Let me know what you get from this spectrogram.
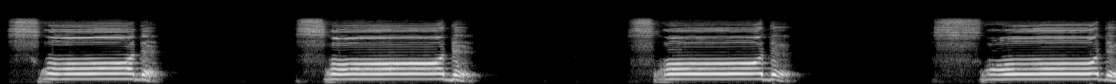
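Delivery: صاد said thick and full-mouthed, slow; heavy saad. Shown as a demonstration. Teacher drilling the letter for students, صاد heavy and slow. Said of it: "یہ لفظ پھر موٹا".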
